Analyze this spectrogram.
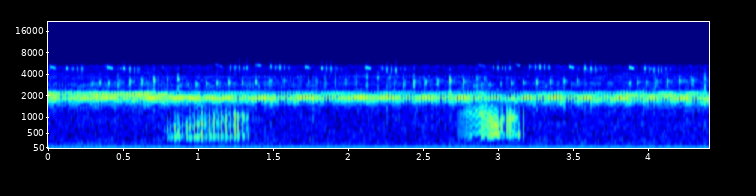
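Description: A Southern leopard frog gives two short, rattling, chuckling croaks over a steady high chorus.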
